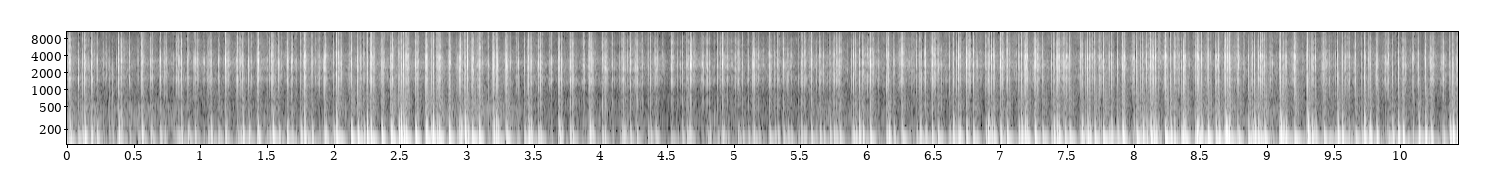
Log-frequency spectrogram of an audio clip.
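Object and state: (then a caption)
Hardcover notebook cover. A dark grey hardcover notebook with a cardboard cover is held in both hands while fingertips and nails tap and scratch its cover and edges. The result is a dense, uneven stream of quick, dry taps with a soft, low thump and brief scratchy hiss, each sound dying away almost instantly.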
